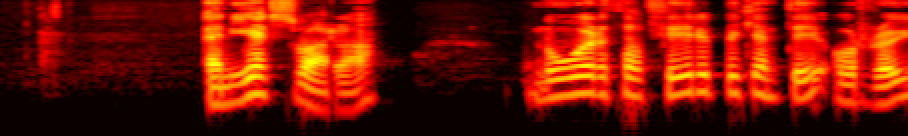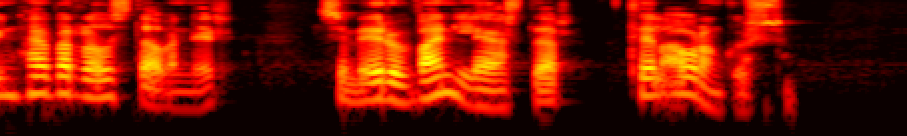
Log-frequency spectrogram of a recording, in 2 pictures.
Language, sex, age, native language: Icelandic, male, 40-49, Icelandic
